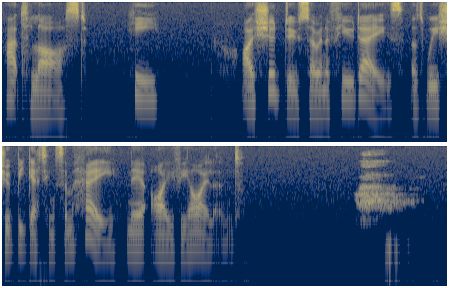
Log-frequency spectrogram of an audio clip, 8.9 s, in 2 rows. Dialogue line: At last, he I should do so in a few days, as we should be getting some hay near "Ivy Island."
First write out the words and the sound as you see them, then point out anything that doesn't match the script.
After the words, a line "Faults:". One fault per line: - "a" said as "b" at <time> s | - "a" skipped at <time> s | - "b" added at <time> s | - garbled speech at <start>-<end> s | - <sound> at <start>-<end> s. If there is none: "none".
At last, he I should do so in a few days, as we should be getting some hay near "Ivy Island."
Faults:
- sigh at 8.0-8.7 s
